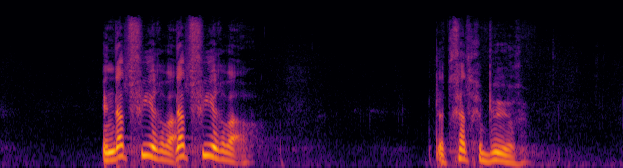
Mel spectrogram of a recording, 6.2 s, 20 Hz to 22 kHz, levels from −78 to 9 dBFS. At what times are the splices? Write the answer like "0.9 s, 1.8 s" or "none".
1.8 s, 4.5 s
